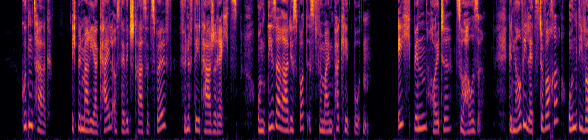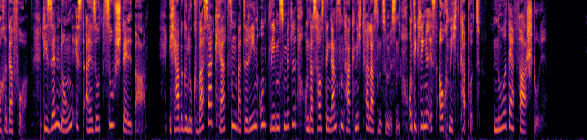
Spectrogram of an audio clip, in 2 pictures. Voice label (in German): Werbung; Demo Radiospot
